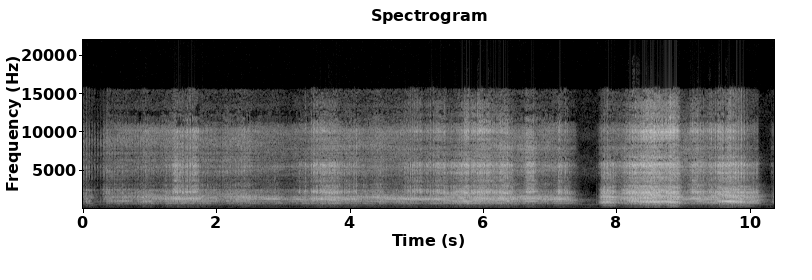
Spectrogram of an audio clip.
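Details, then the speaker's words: Woodturning a Christmas ornament on a lathe with Easy Wood Tools: a rough rasping scrape rising and falling in uneven bursts as the tool moves. The cut is running against the grain and chattering. "what I'm when you hear that noise I'm back in here right here that's why you're hearing that noise you're going against the ingrain"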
